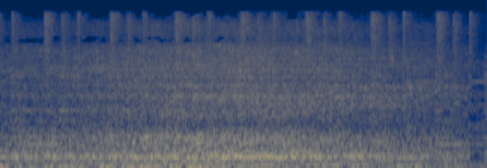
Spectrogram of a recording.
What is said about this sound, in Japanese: 他にも横須賀線を走る成田エクスプレスも通過します。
